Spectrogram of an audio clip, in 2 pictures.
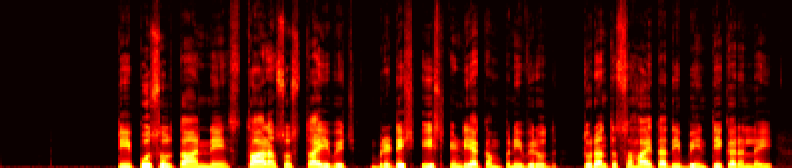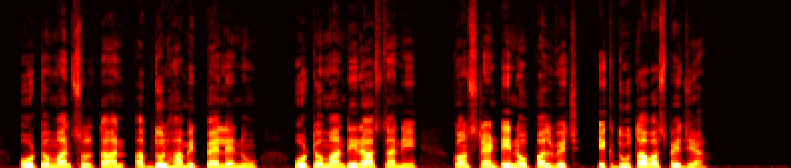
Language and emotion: Punjabi, neutral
